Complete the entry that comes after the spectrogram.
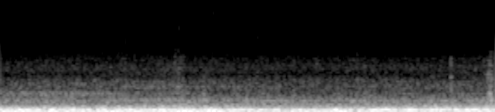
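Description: A Tata Punch car driving at night in fog in second and third gear, its steady low engine and road rumble continuous and fairly loud throughout, with no talking.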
